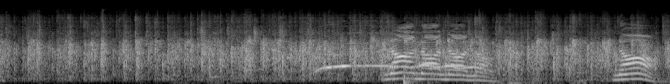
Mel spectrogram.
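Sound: audience applause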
